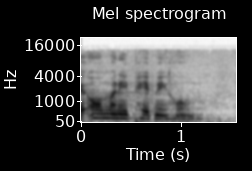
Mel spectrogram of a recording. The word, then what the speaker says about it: Om Mani Padme Hum: So I say Om Mani Padme Hum.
